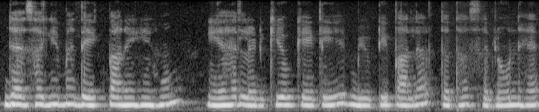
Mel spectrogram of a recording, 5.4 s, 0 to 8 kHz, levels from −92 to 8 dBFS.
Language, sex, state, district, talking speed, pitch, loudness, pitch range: Hindi, female, Goa, North and South Goa, 165 wpm, 195 Hz, -14 LUFS, 190-205 Hz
